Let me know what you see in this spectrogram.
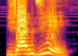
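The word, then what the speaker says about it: janvier: We began by saying that January January is pronounced as Jean V.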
